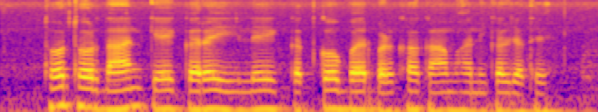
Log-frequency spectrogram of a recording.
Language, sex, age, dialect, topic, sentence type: Chhattisgarhi, male, 56-60, Central, banking, statement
